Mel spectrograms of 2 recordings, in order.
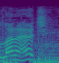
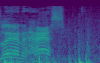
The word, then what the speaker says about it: Lanahatchee: The Lanahatchee. It runs right near here. Yeah, but it's pronounced Lanahassee. Why is everything in English said differently than it's written?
